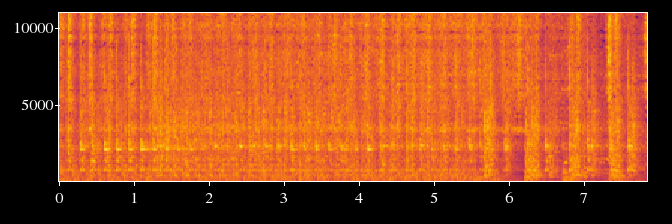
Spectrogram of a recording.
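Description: Parai frame drums and a large bass drum beaten together in a fast, dense roll. About six seconds in, the roll breaks off into a few separate heavy strokes.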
